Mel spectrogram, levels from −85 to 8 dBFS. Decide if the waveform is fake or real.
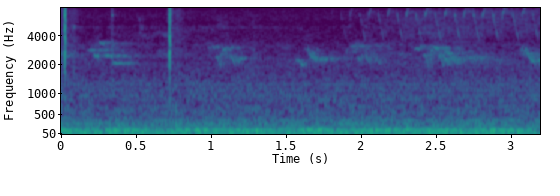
real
